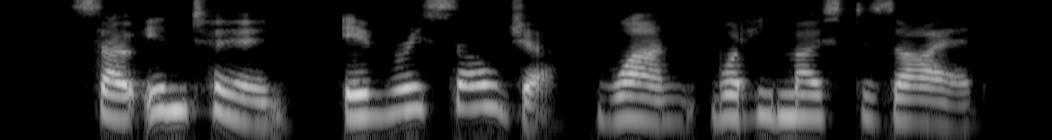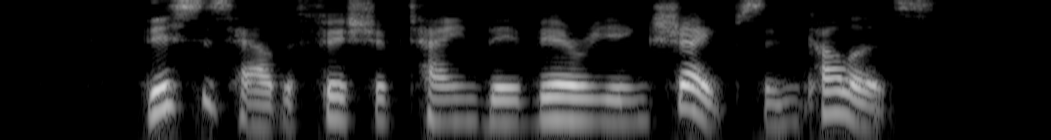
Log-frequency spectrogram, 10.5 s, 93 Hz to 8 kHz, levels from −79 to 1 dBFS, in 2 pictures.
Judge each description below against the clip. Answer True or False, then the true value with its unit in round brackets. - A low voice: False (190 Hz)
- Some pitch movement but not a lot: True (4.5 semitones)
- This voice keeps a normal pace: False (120 wpm)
